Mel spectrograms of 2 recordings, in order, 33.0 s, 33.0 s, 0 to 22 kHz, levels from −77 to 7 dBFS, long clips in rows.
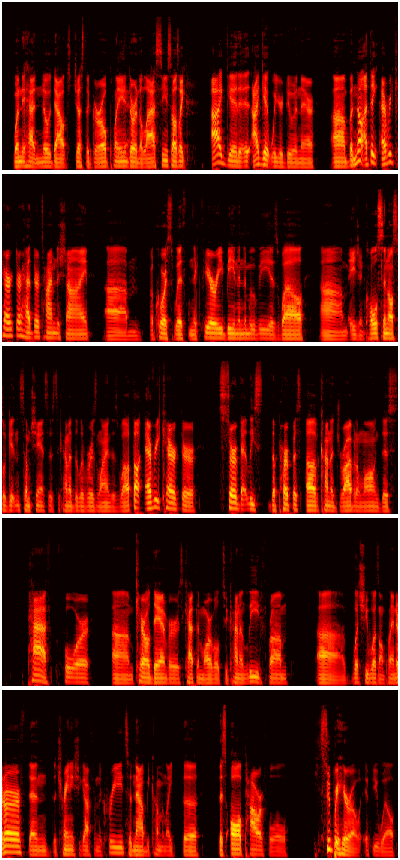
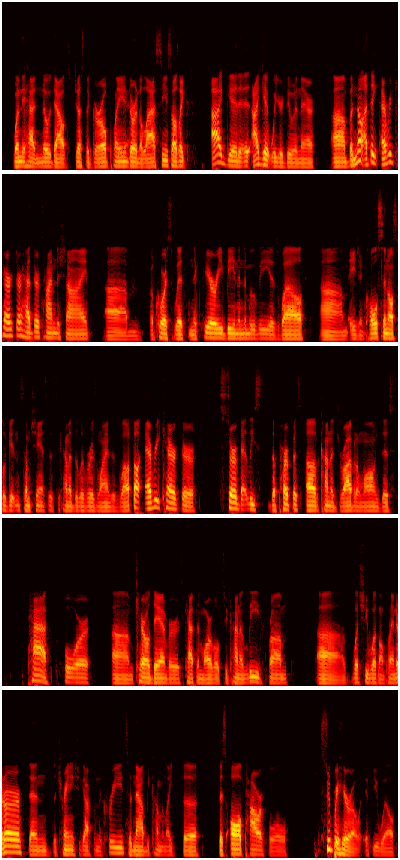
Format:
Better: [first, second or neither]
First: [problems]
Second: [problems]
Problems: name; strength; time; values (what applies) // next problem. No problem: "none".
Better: first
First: none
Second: muffled; slightly; fading above 1.5 kHz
